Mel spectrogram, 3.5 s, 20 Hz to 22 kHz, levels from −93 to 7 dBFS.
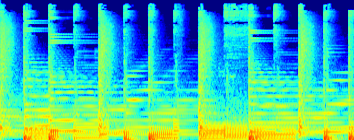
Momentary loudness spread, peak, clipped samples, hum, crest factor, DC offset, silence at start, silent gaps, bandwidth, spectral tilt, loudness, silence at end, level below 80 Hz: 3 LU; 0 dBFS; under 0.1%; none; 18 dB; under 0.1%; 0 s; none; over 20 kHz; -5.5 dB/octave; -19 LUFS; 0 s; -24 dBFS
